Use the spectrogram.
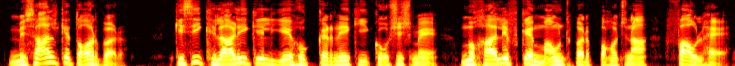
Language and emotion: Urdu, neutral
